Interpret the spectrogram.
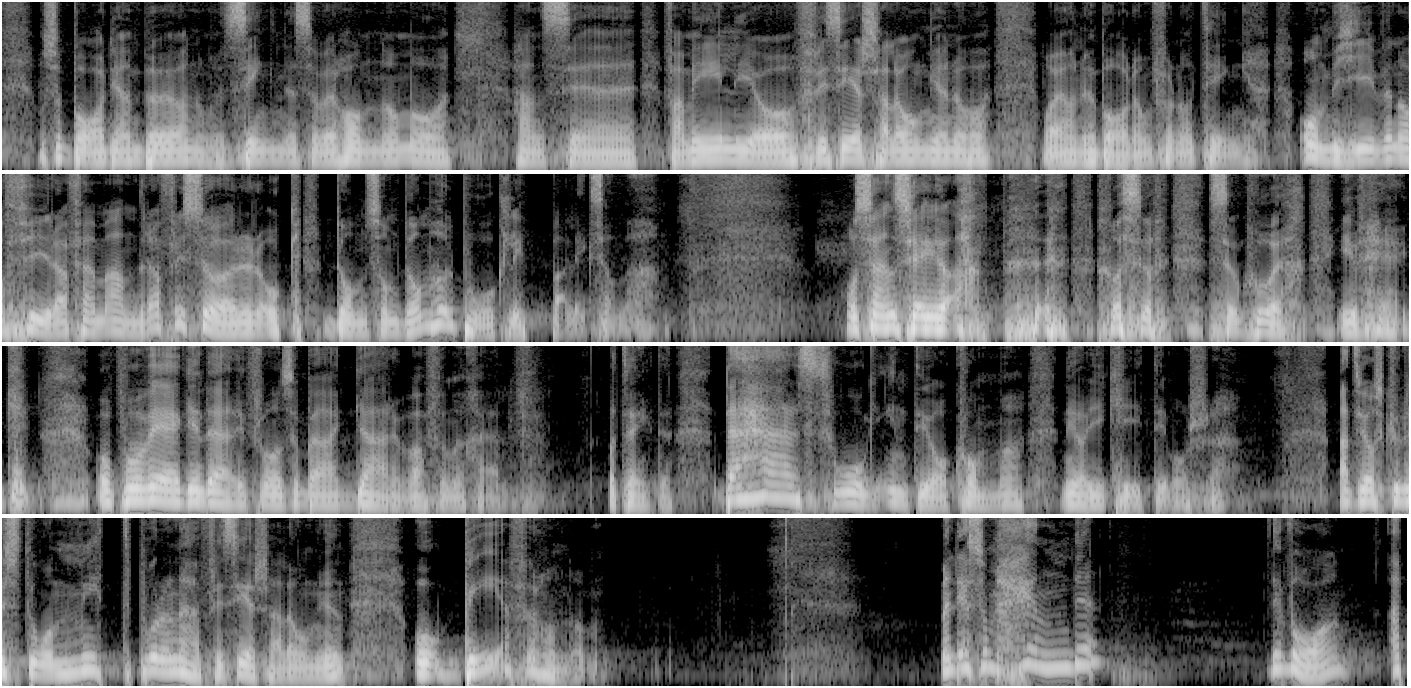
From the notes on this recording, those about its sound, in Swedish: Inspelning från Immanuelskyrkan Skövde.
